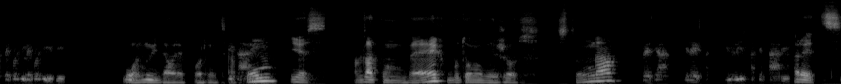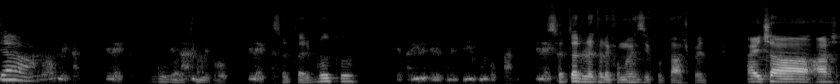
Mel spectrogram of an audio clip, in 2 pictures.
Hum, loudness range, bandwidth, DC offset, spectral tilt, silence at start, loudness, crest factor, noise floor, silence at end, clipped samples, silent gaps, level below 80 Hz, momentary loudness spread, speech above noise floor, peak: none; 6 LU; over 20 kHz; under 0.1%; -4.5 dB/octave; 0.05 s; -33 LUFS; 22 dB; -86 dBFS; 0 s; under 0.1%; none; -70 dBFS; 20 LU; 53 dB; -12 dBFS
